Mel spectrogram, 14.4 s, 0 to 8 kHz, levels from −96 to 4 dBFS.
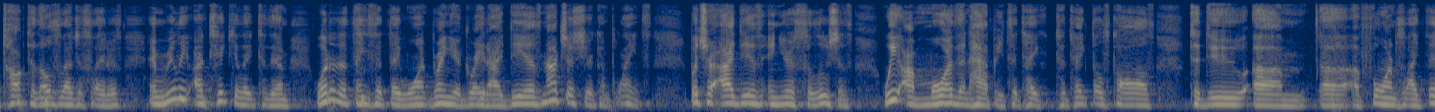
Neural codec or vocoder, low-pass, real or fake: none; 7.2 kHz; real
